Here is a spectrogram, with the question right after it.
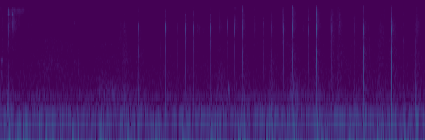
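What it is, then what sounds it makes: Blue agate slice. A small, thin, solid blue agate slice held close to the microphone is scratched and tapped with long nails. Quick, irregular, bright clicks and scratches repeat over a quiet low hum, each tap dying away almost instantly.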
